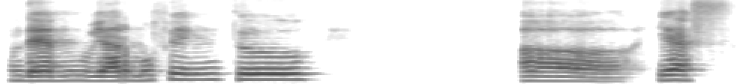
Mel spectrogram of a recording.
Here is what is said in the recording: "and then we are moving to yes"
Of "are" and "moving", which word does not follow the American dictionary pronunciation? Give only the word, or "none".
moving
